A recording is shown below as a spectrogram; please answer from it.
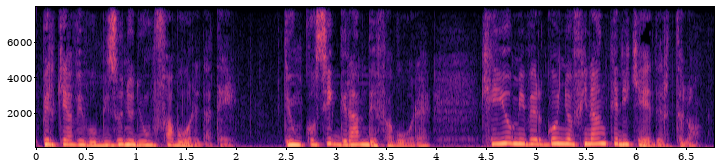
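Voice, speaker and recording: Una donna che dà voce a un marito disperato e supplichevole. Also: female voice, on the high side, big pitch swings, normal speed, mellow. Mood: pleading. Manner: pleading, breaking, self-reproaching. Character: anxious ruined husband, a man, pleading. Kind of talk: audiobook character reading.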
